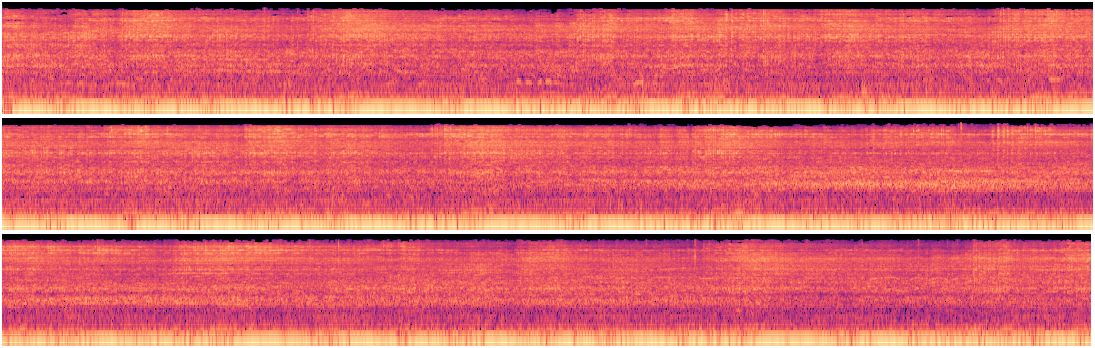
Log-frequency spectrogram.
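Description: Loud, deep motorcycle engine rumble, throbbing unevenly, played through an arena PA system as the bike comes on stage.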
